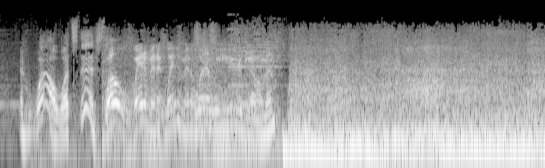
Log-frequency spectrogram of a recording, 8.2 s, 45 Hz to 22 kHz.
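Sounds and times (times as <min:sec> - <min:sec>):
speech: 0:00.3 - 0:04.7
police RV deep engine drone in film scene: 0:01.5 - 0:08.1
police RV road noise: 0:01.6 - 0:08.1.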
